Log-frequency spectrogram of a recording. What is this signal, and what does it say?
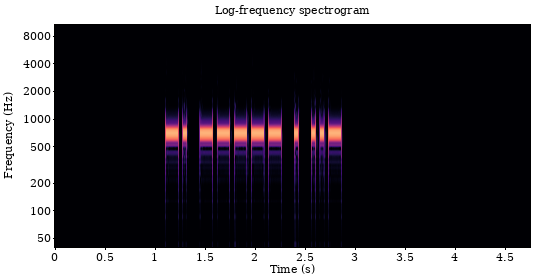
Morse code, heard as a keyed tone, about 28 wpm, 700 Hz. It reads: N0EU
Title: USA Call Signs - 4 Characters - Repeated 3x - 28wpm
